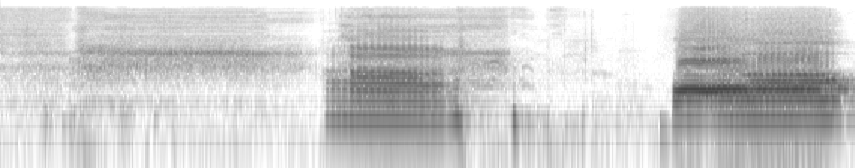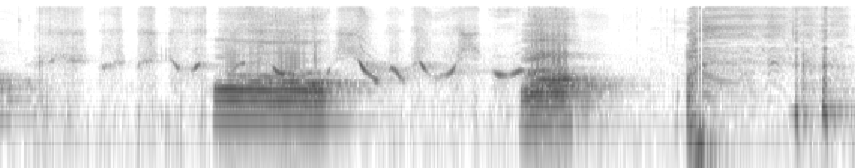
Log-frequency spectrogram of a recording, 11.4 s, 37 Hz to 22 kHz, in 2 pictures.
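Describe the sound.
Warbling, whistled chirps imitating either Arturito (R2-D2) or the little toy birds sold at fairs: several sustained buzzy tones alternate with quick trilling squiggles, with breathy sounds between the bursts.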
